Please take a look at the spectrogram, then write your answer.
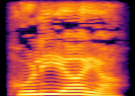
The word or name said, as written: ಹುಳಿಯಾಯ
